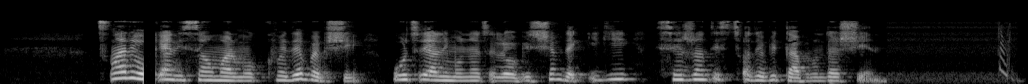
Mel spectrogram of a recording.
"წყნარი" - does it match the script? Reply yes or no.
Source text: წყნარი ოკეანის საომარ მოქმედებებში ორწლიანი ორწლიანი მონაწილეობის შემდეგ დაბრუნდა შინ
yes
